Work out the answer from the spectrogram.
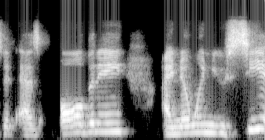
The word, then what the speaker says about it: Albany: said a million times albany it's pronounced albany you have to pronounce it like a good new yorker albany new york the seven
